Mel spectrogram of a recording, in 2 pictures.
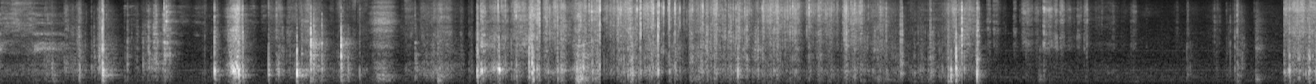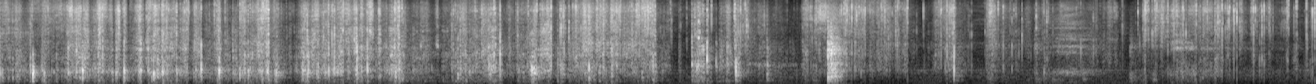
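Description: Crinkling and tearing of packaging as a Panini Certified hockey card box is opened and its foil card packs are handled, with a quiet spell of a few seconds about halfway through.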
